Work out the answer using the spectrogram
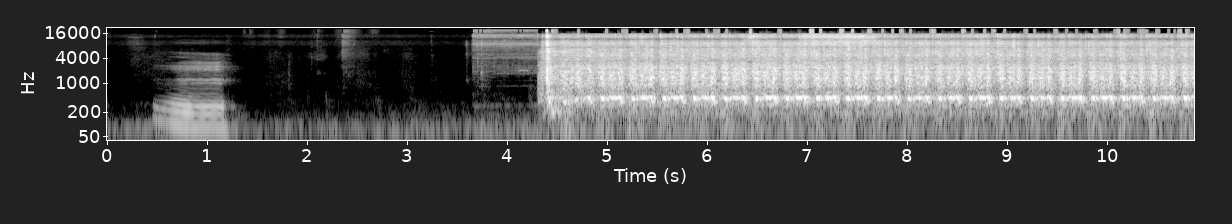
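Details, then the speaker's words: Honda EU30is inverter generator bought untested at auction, choke connector had fallen off: recoil pull-start sounds rough and rasping, then steady fast churning about three per second; it coughs once and never starts. "nothing try the pull St that sounds horrible well that sounds terrible Okay so we've got [Laughter] nothing that did not do anything did it um it coughed once and no more"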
